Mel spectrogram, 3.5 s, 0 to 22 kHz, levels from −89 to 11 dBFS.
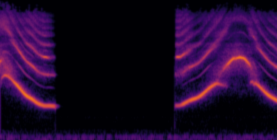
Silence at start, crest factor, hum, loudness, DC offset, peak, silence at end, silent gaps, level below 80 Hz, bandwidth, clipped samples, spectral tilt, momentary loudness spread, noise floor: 0 s; 12 dB; none; -21 LUFS; under 0.1%; -12 dBFS; 0 s; none; -72 dBFS; over 20 kHz; under 0.1%; 6.5 dB/octave; 12 LU; -71 dBFS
